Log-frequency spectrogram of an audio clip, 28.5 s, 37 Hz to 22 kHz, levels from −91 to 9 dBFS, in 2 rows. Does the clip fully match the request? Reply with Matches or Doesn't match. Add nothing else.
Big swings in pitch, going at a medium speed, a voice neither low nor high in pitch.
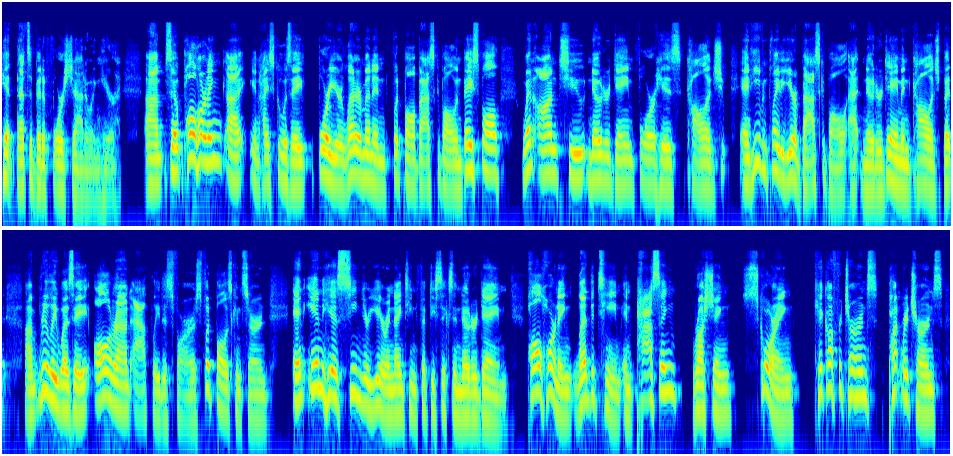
Doesn't match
